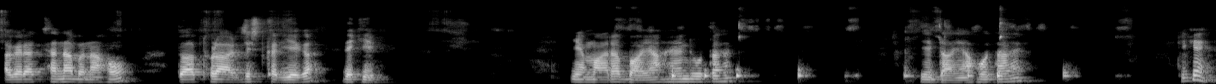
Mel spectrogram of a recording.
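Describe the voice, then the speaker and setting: A man teaching basic math to young children. He talks patiently and keeps checking that the class is following. He counts aloud slowly, one number at a time. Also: medium pitch, steady tone, pushed and bright, rough recording. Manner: patient, repeats "ठीक है" and "देखिए" often.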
